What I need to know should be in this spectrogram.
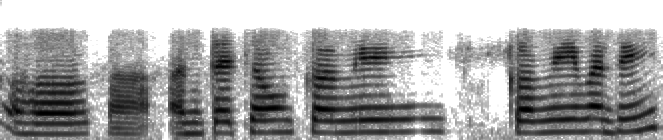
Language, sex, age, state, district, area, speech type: Marathi, female, 18-30, Maharashtra, Buldhana, rural, conversation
